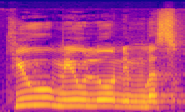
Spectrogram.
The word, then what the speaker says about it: cumulonimbus: निम्बस, लोनिम्बस, म्यूलोनिम्बस, क्यूम्यूलोनिम्बस उस cloud का, उस बादल का नाम है।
